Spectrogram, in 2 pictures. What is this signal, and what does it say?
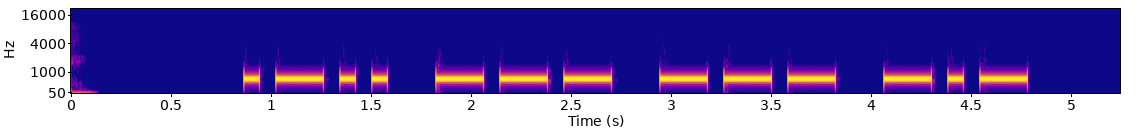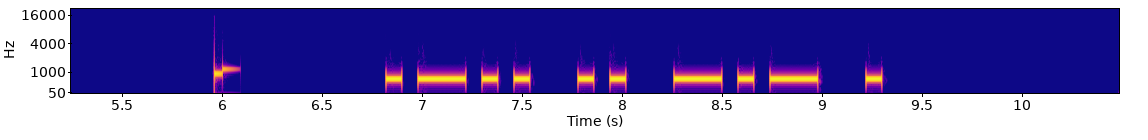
Morse code, heard as a keyed tone, about 15 wpm, 700 Hz. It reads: LOOK LIKE
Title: Sets of 2 Words - New Word Drill - 15wpm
